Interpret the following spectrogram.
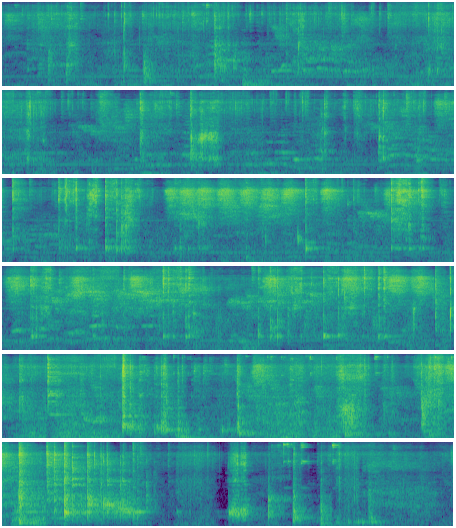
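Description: Metal spoon scraping and clinking against a stainless-steel mixer-grinder jar and a steel plate in many irregular strokes, as ground pea filling is scraped out.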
